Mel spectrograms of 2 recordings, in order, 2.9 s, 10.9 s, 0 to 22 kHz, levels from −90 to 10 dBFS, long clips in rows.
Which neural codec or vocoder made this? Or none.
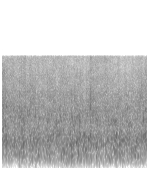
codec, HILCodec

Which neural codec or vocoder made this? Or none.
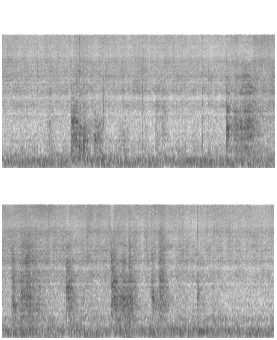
codec, SNAC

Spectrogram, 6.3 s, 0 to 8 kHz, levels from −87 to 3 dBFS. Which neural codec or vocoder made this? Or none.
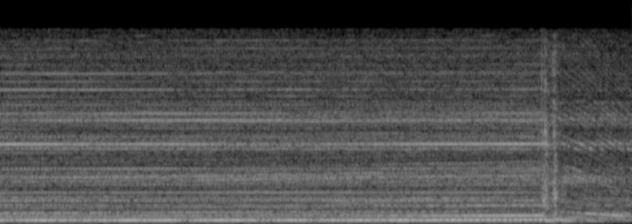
none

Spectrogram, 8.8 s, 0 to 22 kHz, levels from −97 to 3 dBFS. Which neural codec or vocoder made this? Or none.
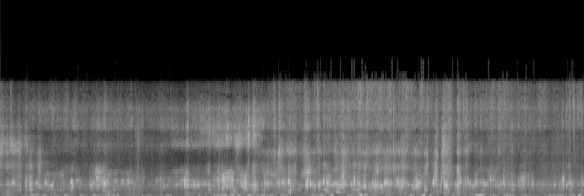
autoencoder, DAC-VAE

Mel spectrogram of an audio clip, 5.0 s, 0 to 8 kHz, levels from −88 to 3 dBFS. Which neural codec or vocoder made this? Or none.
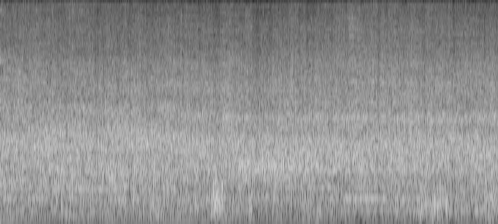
none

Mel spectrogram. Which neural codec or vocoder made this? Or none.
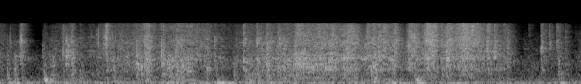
none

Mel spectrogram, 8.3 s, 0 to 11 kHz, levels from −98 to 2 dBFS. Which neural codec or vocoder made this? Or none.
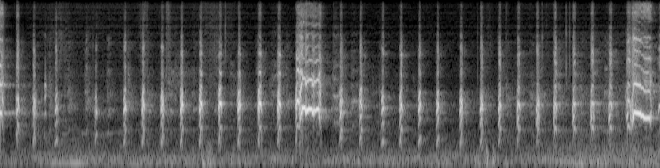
autoencoder, DAC-VAE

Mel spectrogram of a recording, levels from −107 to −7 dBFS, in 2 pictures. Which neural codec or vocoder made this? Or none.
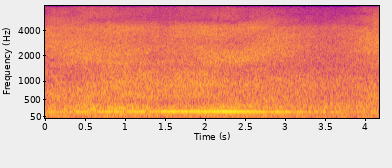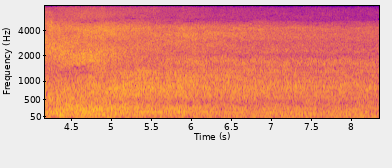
none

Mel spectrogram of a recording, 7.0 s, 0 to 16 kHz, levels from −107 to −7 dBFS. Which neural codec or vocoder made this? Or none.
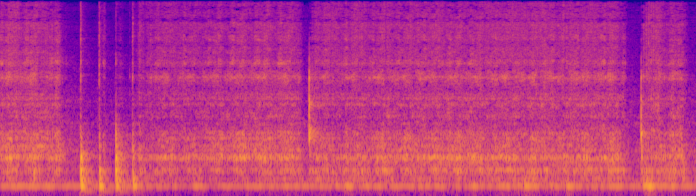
none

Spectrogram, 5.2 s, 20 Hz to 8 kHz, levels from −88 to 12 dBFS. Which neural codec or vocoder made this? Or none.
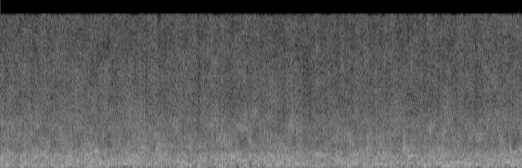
codec, HILCodec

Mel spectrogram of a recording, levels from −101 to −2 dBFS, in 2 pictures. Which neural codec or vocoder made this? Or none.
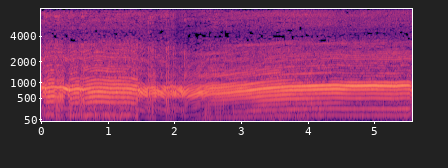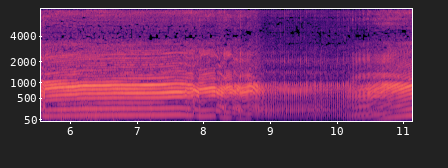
none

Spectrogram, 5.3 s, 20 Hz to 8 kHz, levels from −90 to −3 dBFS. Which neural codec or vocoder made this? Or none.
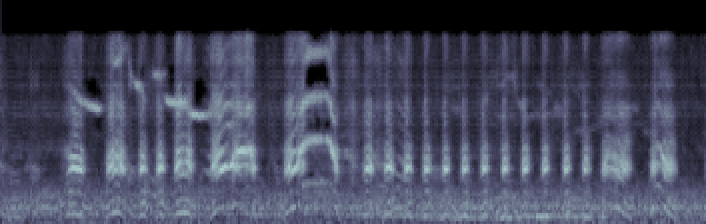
vocoder, Vocos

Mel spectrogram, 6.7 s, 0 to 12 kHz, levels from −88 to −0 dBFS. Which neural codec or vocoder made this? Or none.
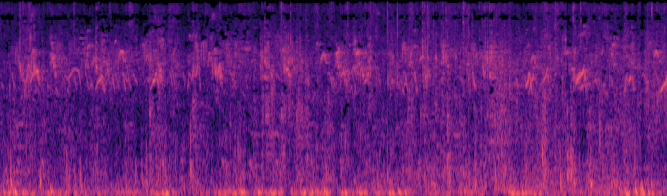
none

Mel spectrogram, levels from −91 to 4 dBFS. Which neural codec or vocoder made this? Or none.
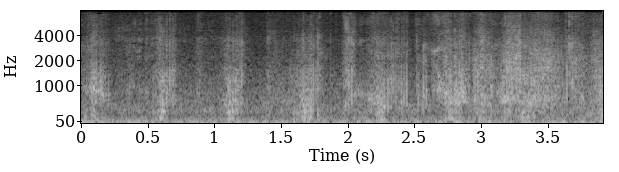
none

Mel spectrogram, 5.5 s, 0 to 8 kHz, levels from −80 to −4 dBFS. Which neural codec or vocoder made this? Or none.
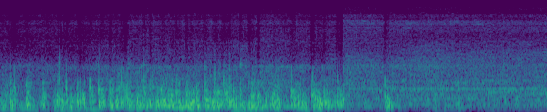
codec, SNAC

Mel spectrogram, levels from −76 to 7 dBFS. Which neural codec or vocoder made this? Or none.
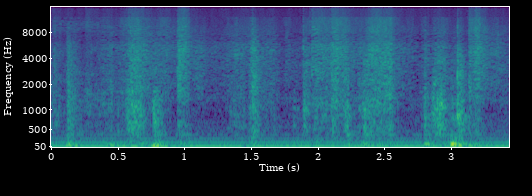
none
